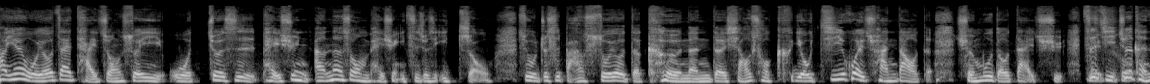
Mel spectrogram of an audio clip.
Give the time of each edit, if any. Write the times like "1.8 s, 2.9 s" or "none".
2.0 s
